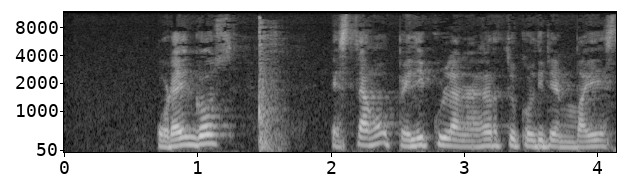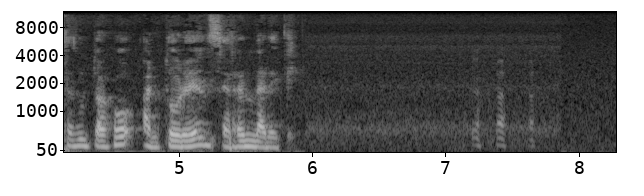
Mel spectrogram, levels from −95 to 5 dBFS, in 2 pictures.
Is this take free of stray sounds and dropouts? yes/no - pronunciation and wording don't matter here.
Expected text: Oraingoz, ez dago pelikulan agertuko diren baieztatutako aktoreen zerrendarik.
no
